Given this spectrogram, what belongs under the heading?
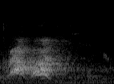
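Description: One short, sharp bark from a dog out on a walk, fairly close and clear, with no voices over it.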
